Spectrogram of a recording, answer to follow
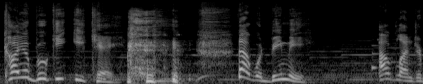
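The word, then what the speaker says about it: Kayabuki Ikku: one i've never heard of it hmm by cowabunga icky yeah this is a really strange name who's this cowabunga it's pronounced kaiabuki ek that would be me outlander brigade is a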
